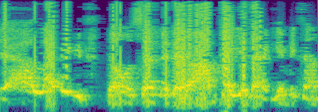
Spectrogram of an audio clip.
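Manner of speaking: high-pitched, desperate pleading beg. Acting out the servant in debt begging his master: acting out begging. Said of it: "he's just begging".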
